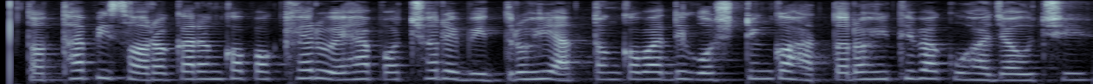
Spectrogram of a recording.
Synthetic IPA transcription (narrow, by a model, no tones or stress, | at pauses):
t̪ɔt̪ʰapisɔɾɔkaɾɔŋkɔpɔkʰːjɔɾueɦapɔt͡ʃʰɔɾebid̪ɾoɦiat̪ɔŋkɔbad̪iɡosʈiŋkɔɦat̪ɔɾɔɦit̪ʰibakuɦad͡ʒawt͡ʃʰi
